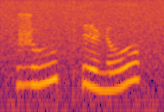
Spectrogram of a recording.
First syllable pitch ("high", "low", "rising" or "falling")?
rising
